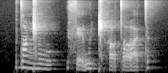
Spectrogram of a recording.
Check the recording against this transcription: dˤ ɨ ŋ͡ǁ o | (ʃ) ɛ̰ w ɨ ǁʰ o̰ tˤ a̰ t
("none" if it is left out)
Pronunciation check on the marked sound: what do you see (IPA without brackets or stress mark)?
s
